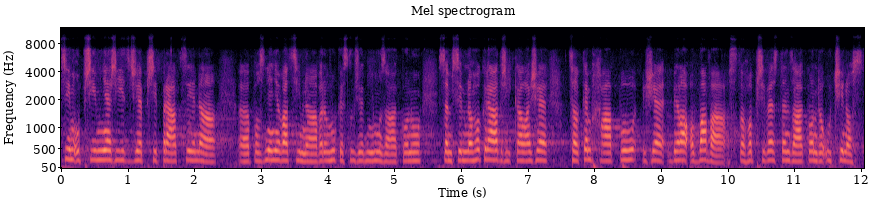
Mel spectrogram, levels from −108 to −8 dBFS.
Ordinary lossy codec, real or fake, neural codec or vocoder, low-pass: Opus, 16 kbps; real; none; 7.2 kHz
